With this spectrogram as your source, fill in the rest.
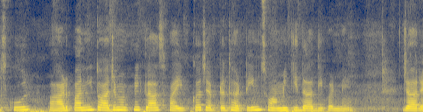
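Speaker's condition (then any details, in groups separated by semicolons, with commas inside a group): No condition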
